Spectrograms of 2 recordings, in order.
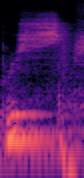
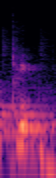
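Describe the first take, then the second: First: The final S sound is pronounced. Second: The final S sound is silent. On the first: "on va prononcer le S, donc plus" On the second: "on ne prononce pas le S comme plus"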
